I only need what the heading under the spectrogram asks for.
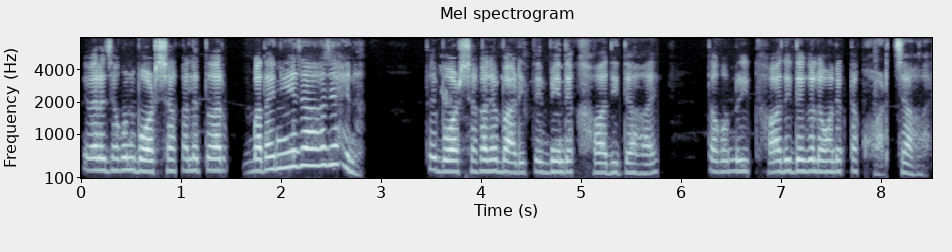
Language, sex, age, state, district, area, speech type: Bengali, female, 30-45, West Bengal, Dakshin Dinajpur, urban, spontaneous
